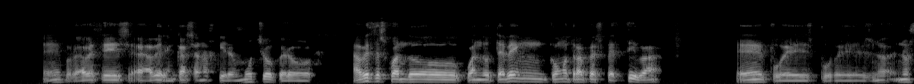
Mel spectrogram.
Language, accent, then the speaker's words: Spanish; Ponferrada, Castile and León, Spain; Nos queda un poco lejos y tal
